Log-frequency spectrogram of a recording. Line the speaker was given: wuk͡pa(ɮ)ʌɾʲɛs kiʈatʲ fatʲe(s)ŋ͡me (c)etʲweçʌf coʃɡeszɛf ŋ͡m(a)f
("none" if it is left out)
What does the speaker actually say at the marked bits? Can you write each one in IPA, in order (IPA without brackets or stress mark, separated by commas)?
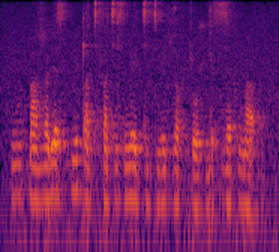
ɮ, s, tʲ, a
